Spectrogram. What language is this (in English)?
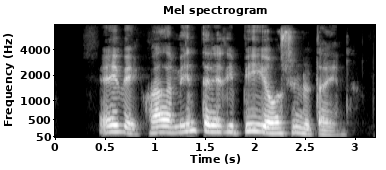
Icelandic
